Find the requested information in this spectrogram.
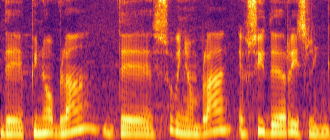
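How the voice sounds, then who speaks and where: With noticeable background noise behind him, a man speaks at a very slow pace in a fairly high pitch. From northern Italy, Trentino. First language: Italian (speaking French). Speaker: winemaker. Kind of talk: radio interview. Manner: halting.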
